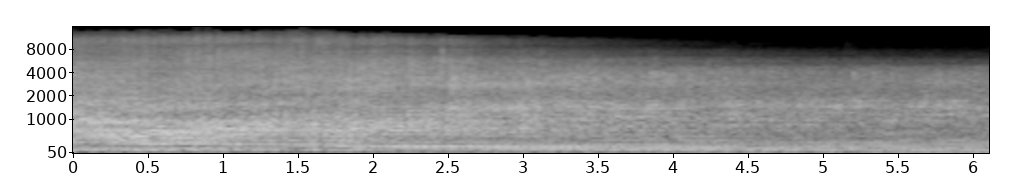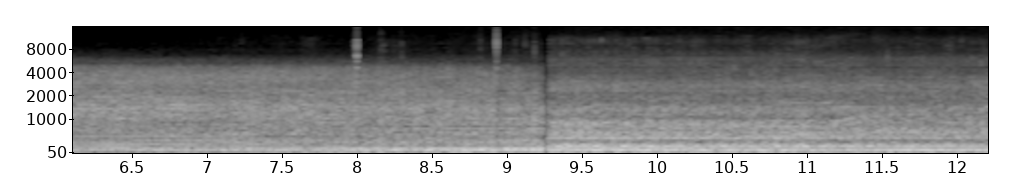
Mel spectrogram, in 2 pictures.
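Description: Drag-race cars' V8 engines at full throttle, falling in pitch and fading as they run away down the strip. After an abrupt cut about nine seconds in, engines are heard running steadily at low revs.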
